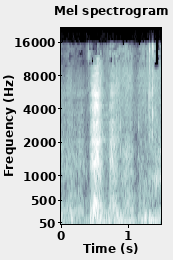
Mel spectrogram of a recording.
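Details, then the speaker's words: Adult man's single sharp, high-pitched, yappy sneeze, which he likens to a Yorkshire Terrier and says is how he always sneezes; an ordinary sneeze. "Apologies if we decide to keep that in and I sound like a Yorkshire Terrier. That's how I sneeze."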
